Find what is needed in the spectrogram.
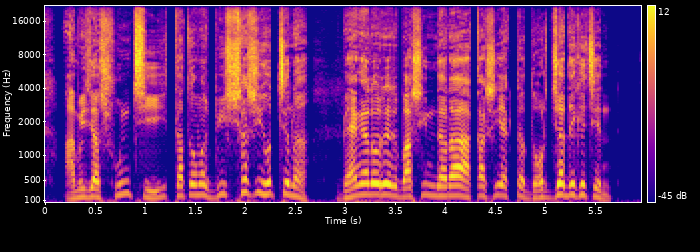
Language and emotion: Bengali, surprised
